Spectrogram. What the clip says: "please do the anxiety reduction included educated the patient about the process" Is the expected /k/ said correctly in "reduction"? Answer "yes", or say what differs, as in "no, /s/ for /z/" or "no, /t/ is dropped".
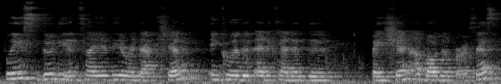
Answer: yes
